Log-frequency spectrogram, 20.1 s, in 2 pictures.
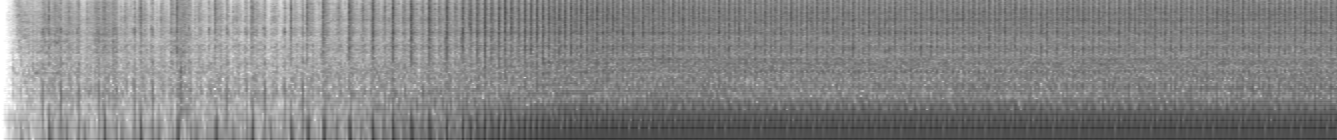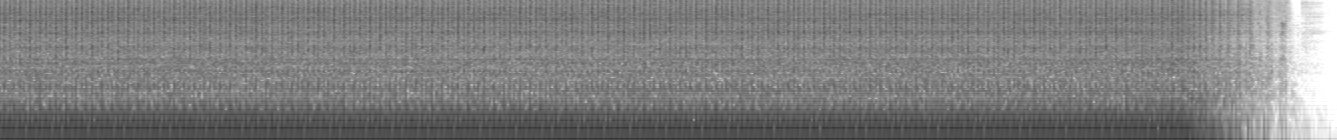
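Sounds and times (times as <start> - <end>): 
industrial lawn mower pull start: 0.0 - 20.0.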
